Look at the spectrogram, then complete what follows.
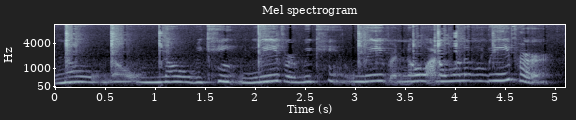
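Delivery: loud screaming and yelling. Retelling being carried away from a tragic scene, retelling own screaming. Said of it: "I'm screaming and I'm yelling".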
